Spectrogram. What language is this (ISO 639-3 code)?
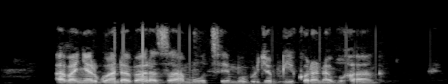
kin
